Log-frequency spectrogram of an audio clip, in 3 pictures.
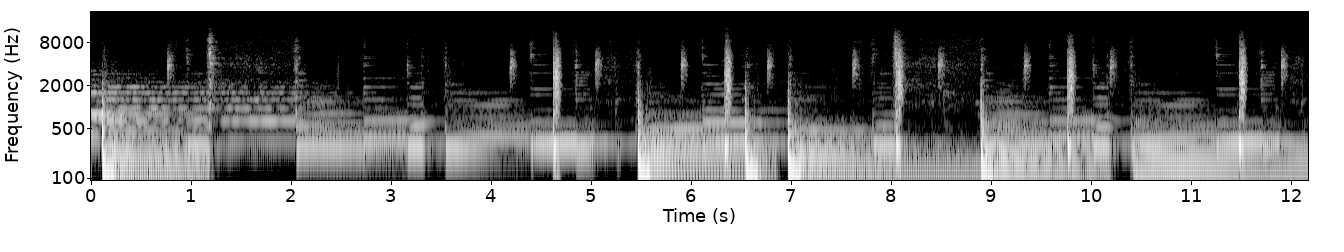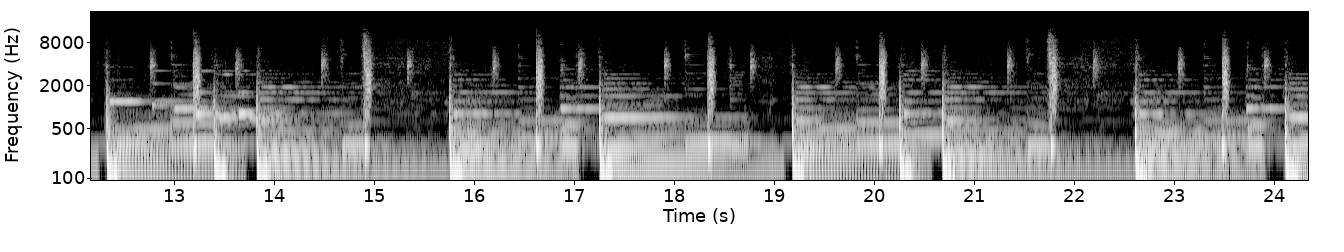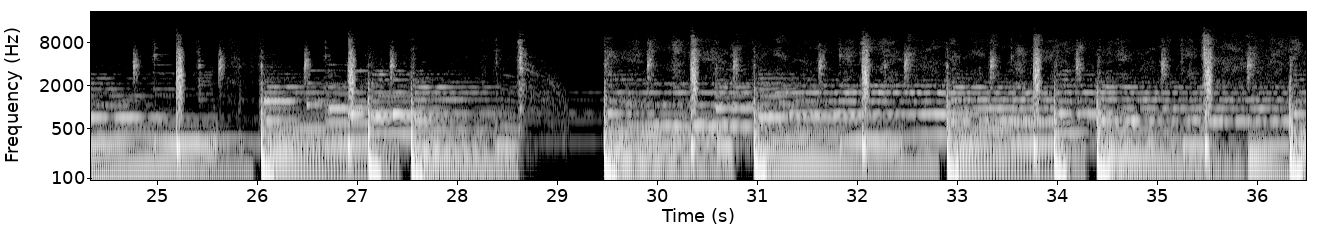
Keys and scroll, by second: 0.1-0.9 typing, 3.0-3.8 typing, 7.2 5, 7.3 Return, 12.5-14.0 typing, 24.5 space, 35.3-36.1 typing.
